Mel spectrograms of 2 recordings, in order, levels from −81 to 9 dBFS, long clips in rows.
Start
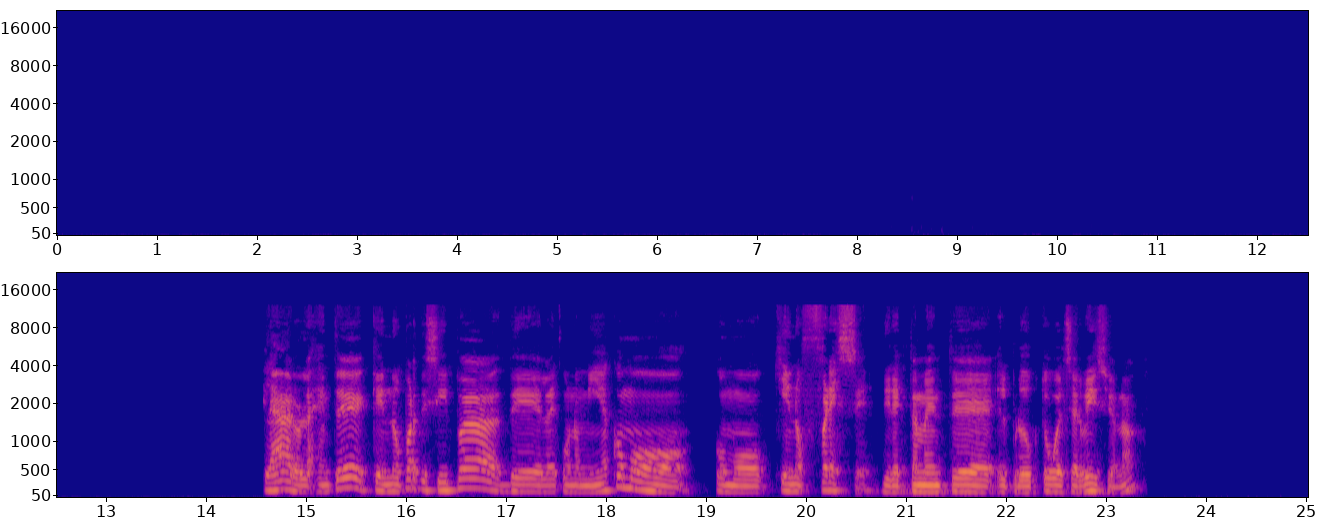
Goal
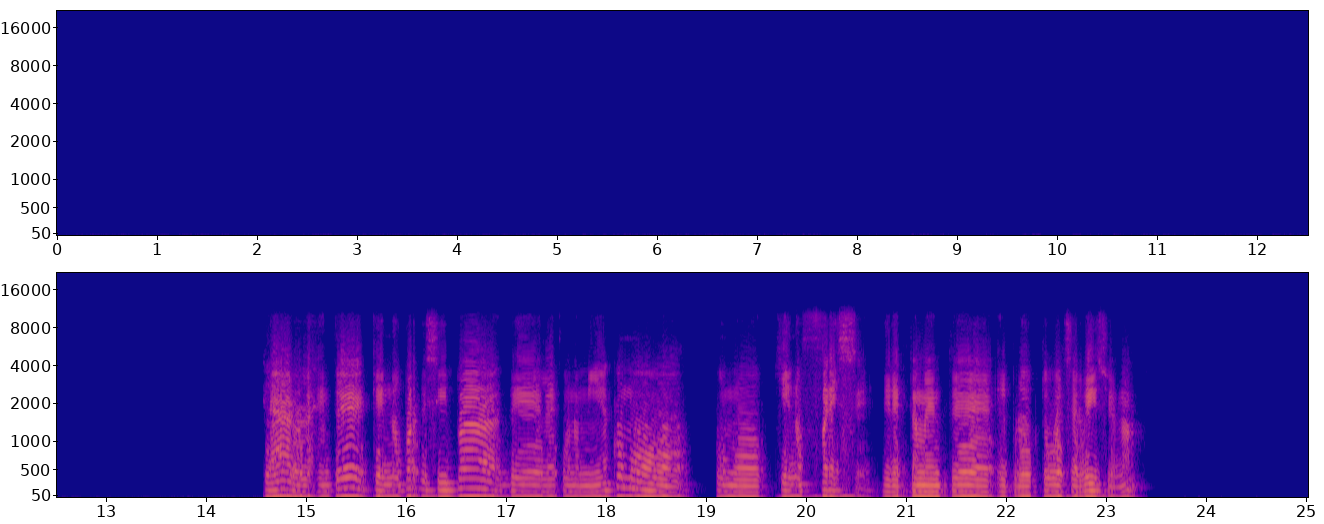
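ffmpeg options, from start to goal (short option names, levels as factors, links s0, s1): -af "aeval=exprs='max(val(0),0)':c=same,aresample=22050,aresample=44100,bandreject=f=60:t=h:w=6,bandreject=f=120:t=h:w=6,bandreject=f=180:t=h:w=6,bandreject=f=240:t=h:w=6"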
